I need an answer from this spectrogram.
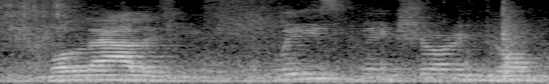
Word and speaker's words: molality: One is called molarity, the other is called molality.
